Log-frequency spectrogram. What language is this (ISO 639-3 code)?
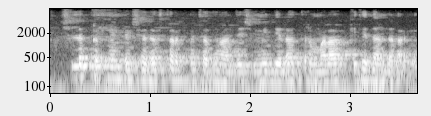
mar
